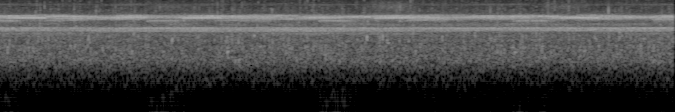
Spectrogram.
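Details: Continuous cricket chorus in a forest beside a small river: two steady high-pitched shrilling tones that drone without a break, mixed with the gentle background rush and trickle of stream water.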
